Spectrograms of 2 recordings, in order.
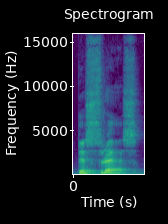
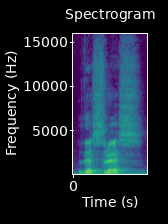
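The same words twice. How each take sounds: The two takes are said the same way.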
